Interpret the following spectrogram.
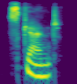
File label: "scant", Indian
